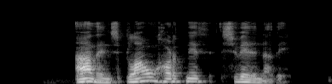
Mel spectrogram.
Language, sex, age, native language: Icelandic, male, 30-39, Icelandic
